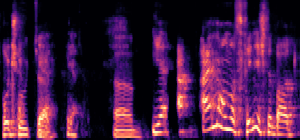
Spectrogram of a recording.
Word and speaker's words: Bucha: Is that how it's pronounced? Bucha.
